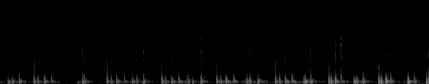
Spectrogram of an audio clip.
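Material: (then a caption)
Cork. Long nails tap and scratch the face of a flat, round, solid cork disc lid with visible cork grain. The result is a rapid, uneven run of soft, dull, bass-heavy knocks mixed with brief scratchy rustles, each dying away almost at once.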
